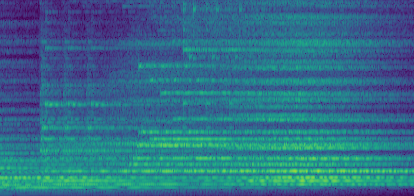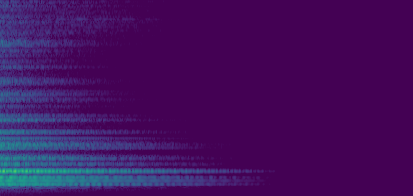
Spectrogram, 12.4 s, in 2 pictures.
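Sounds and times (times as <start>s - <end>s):
synth bells and chimes: 0.0s - 8.1s.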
